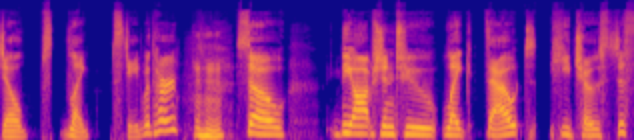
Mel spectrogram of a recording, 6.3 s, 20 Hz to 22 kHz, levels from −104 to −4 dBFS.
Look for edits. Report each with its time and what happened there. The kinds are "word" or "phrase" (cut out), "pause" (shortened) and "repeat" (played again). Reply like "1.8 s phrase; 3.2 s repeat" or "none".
3.4 s word; 4.9 s word

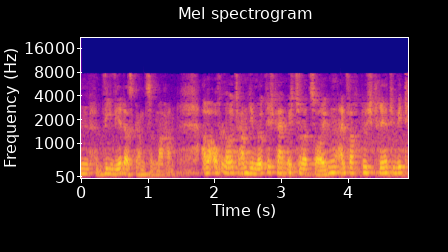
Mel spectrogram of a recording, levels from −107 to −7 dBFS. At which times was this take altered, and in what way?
2.1 s word

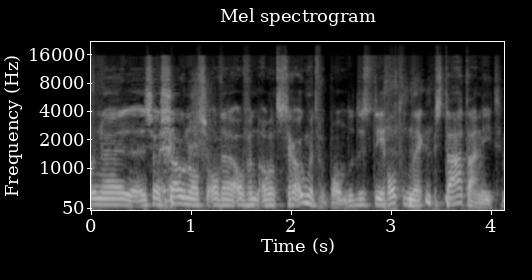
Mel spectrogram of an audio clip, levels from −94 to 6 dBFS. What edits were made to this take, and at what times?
1.3 s word; 1.8 s word; 2.3 s word; 2.9 s word

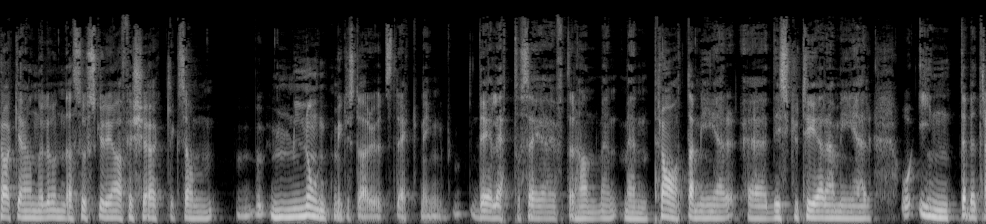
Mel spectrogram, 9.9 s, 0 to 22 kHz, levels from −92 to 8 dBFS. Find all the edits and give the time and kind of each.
none

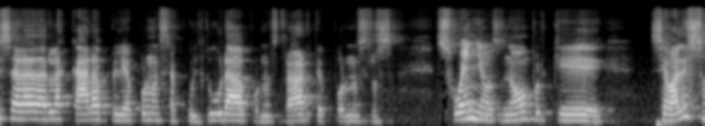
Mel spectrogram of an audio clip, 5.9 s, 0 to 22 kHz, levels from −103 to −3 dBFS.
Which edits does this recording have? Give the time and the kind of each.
none

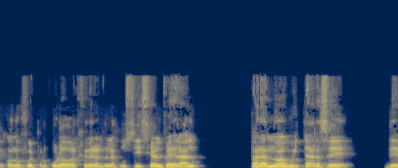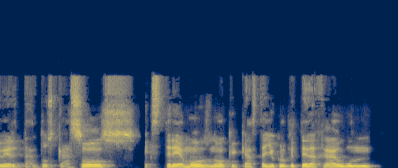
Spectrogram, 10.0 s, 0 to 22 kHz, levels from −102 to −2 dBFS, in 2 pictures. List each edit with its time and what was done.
2.0 s word; 6.8 s word

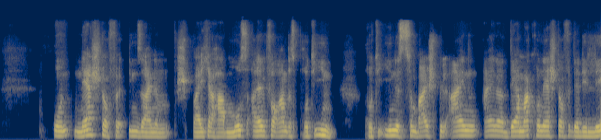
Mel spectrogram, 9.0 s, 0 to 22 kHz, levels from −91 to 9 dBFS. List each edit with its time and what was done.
none

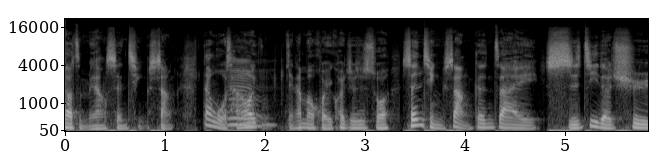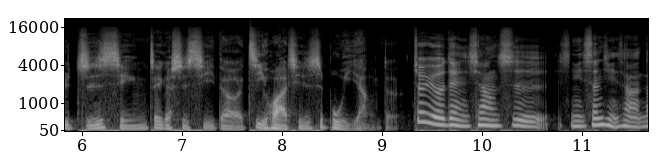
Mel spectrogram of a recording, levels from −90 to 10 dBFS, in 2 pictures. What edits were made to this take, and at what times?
9.3 s pause

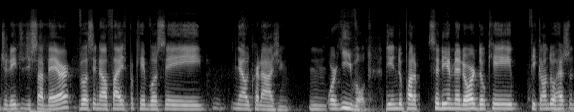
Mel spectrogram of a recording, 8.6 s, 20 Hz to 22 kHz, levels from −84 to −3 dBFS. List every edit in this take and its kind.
1.2 s word; 3.8 s word; 4.9 s word; 5.8 s word; 6.3 s word

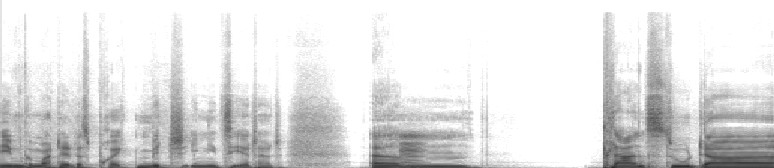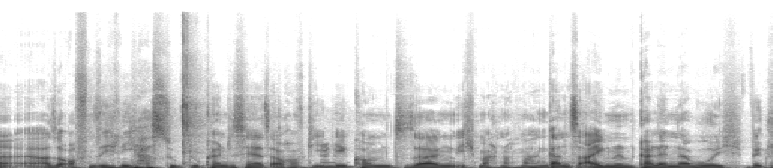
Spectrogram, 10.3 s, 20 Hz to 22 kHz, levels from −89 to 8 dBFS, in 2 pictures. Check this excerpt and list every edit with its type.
6.4 s phrase

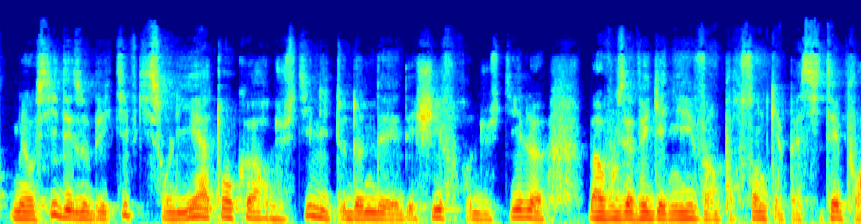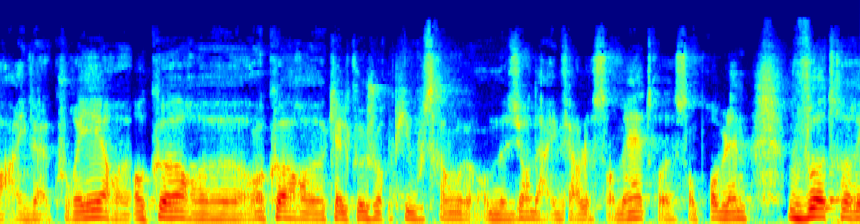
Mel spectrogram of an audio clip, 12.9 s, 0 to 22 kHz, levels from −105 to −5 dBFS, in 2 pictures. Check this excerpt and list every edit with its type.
3.0 s word; 7.4 s word; 9.4 s phrase; 10.7 s word

